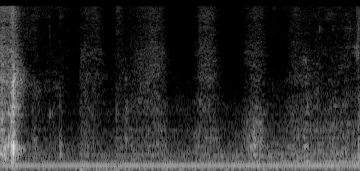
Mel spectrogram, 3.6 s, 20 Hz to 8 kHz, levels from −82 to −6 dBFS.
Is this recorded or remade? recorded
